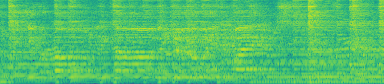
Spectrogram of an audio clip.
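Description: Live acoustic music: two acoustic guitars strummed while a man sings into a microphone.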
